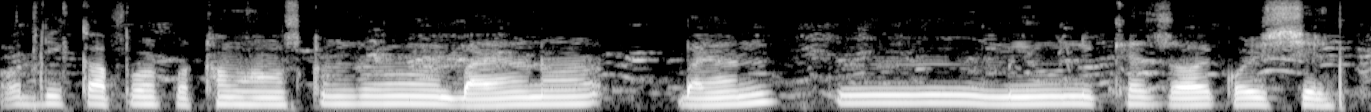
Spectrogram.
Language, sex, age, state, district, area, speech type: Assamese, male, 18-30, Assam, Sivasagar, rural, read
